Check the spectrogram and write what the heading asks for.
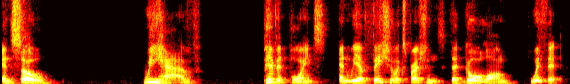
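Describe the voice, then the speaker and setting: A middle-aged man giving a humorous talk on storytelling to a live group, teasing people in the room and slowing down with pauses for emphasis. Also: fairly high pitch, very animated, breathy edge. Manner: playful, teasing the audience, quick asides. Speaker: educational speaker at a club meeting.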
